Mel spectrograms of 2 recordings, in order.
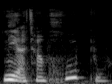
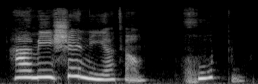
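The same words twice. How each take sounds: First: Said in the usual way. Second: همیشه lifted high, then falling away; stress on همیشه. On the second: A narrator's reading. Annette defends her intentions to Julien, stress on همیشه. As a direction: lean on همیشه, stretching the phrase out. Repeats it, adding "always.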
